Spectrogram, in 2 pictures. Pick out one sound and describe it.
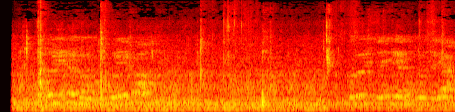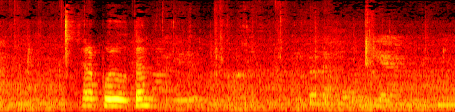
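A woman chews food loudly and smacks her lips close by.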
